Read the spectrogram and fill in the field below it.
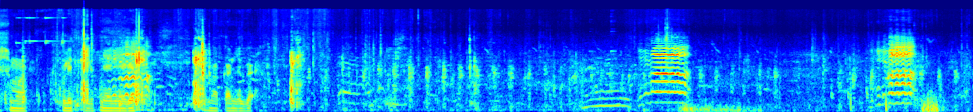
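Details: Hungry domestic goats kept by a beginner farmer, fed cut branches until only twigs remain; a man talks over rustling first, then two loud, wavering, nasal bleats ring out about four seconds apart.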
